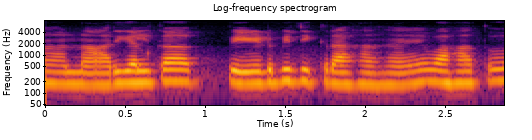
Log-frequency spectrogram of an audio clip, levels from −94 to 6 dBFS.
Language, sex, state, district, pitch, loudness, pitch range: Hindi, female, Odisha, Khordha, 190 Hz, -16 LUFS, 180-205 Hz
